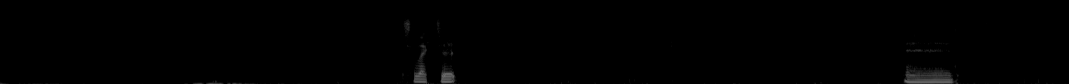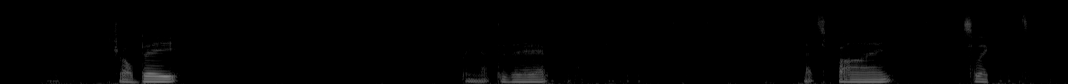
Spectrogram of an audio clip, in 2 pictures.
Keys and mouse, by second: 2.8 Tab, 3.7 click, 4.2-4.6 shift+middle drag, 4.8 click, 5.3 Tab, 5.8 middle click, 6.3-7.4 middle drag, 8.0-9.0 middle drag, 9.9 alt+click, 10.5 alt+click, 11.8 ctrl+b, 15.3 click, 15.6 middle click, 16.6 ctrl+r, 17.5 click, 17.9 middle click, 19.2 1, 20.1 middle click.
